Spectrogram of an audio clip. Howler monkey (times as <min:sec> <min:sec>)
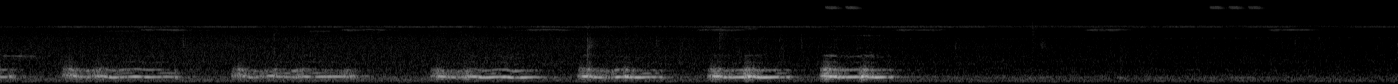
0:00.0 0:03.7, 0:04.3 0:09.0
